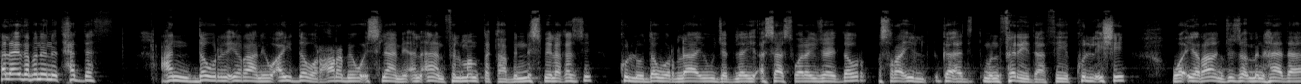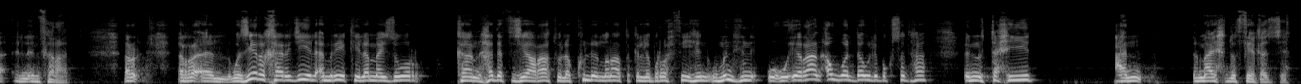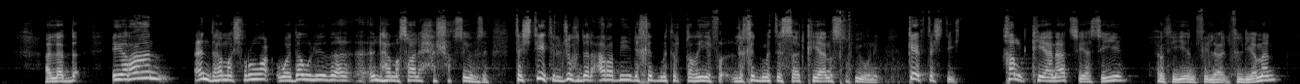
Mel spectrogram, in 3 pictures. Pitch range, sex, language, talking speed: 140-200 Hz, male, Arabic, 125 wpm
